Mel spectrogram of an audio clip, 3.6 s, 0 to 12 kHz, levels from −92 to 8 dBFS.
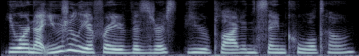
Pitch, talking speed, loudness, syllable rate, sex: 225 Hz, 235 wpm, -17 LUFS, 6.1 syllables/s, female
